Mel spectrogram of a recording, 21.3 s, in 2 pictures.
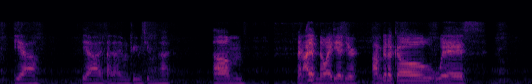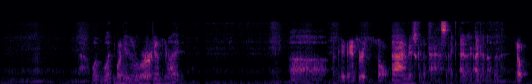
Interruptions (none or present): present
